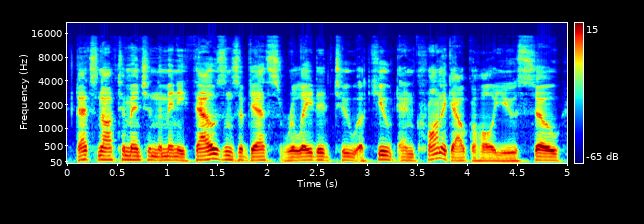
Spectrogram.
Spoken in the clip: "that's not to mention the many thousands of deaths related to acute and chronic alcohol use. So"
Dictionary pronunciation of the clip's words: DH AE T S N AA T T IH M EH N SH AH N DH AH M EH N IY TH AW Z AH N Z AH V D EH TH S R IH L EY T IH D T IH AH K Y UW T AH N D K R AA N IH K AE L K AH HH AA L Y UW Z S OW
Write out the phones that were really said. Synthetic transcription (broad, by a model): DH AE T S N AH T T IH M EH N SH AH N DH AH M EH N IY TH AW Z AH N Z AH V D EH TH S R IH L EY T IH D T IH AH K Y UW T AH N K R AA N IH K AE L K AH HH AA L Y UW Z S OW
